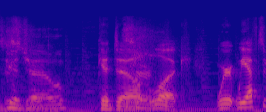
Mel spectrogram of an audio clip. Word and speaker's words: Gadot: It's pronounced This is Godot. Gadot.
